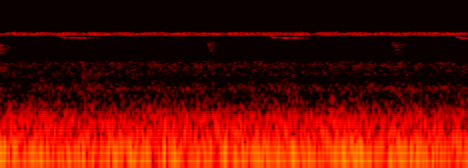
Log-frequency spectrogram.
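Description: Crickets chirring in a steady, faint, high-pitched night chorus over a low rumble.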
